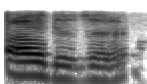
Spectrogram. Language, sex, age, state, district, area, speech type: Kannada, male, 45-60, Karnataka, Udupi, rural, conversation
